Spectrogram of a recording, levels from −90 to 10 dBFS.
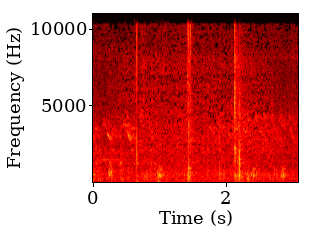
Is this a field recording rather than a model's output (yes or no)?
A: yes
